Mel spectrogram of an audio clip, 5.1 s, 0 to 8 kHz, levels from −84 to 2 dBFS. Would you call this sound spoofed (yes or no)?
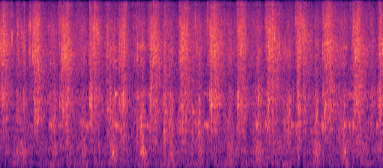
no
